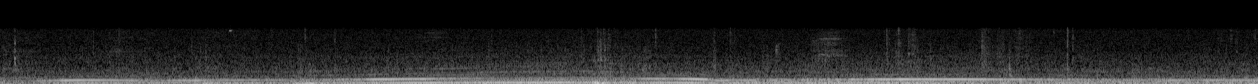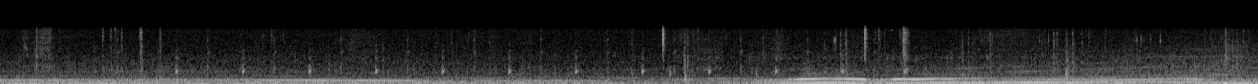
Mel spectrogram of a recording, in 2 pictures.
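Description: BMW 328's straight-six engine heard from inside the cabin while driving slowly, revs rising and falling with gear changes and easing off twice before pulling away again. A regular ticking, about two a second, runs for several seconds in the middle.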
